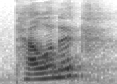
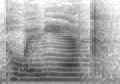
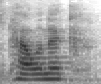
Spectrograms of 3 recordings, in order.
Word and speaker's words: Palahniuk: Chuck Palahniuk, I think is how he says it. I've heard it pronounced so many different ways. Some of them absolutely embarrassing, like Palahniuk. That makes no sense at all. But I think he says it's Palahniuk. That's pretty easy.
